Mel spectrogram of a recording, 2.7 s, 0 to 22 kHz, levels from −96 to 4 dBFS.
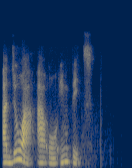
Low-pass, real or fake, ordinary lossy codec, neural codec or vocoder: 7.2 kHz; fake; Opus, 16 kbps; codec, 16 kHz, 4.8 kbps, FACodec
